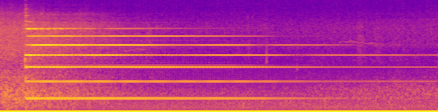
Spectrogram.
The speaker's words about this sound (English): So the bell is the invitation to bring the awareness back more to the surface, and just reflecting on your experience.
